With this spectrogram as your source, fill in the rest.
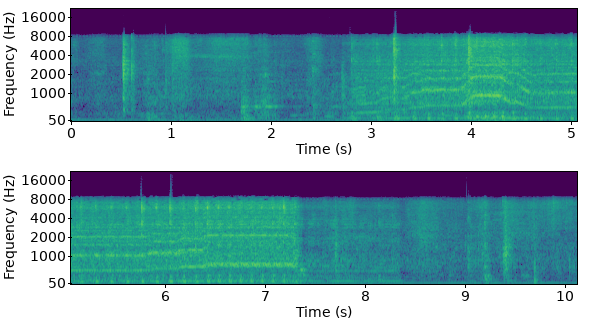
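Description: A sewing machine top stitches fabric, its motor whirring up to a steady rapid stitching run for a few seconds, framed by quieter handling clicks before and after.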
